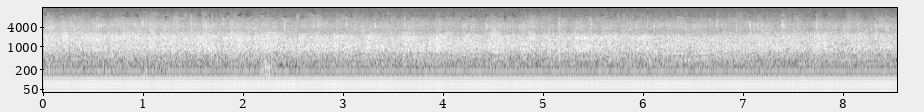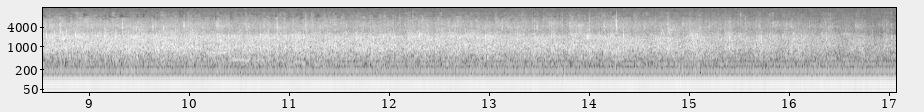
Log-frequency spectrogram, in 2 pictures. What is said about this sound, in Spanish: yo quiero pedirles que les brindemos un fuerte aplauso a estos hermanos queridos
